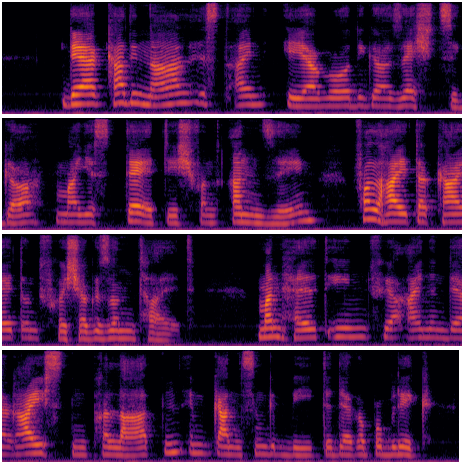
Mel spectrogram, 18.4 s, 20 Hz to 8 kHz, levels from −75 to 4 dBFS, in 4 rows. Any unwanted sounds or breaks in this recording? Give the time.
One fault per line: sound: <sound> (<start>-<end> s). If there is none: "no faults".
no faults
